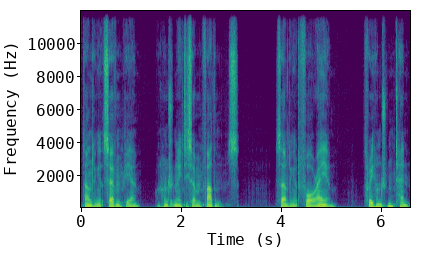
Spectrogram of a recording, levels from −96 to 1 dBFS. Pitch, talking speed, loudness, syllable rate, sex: 110 Hz, 165 wpm, -18 LUFS, 5.5 syllables/s, male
